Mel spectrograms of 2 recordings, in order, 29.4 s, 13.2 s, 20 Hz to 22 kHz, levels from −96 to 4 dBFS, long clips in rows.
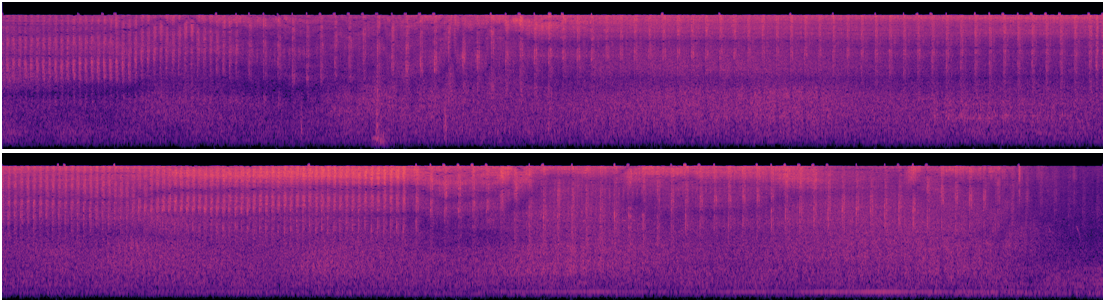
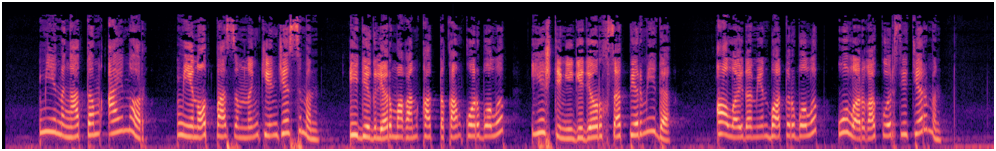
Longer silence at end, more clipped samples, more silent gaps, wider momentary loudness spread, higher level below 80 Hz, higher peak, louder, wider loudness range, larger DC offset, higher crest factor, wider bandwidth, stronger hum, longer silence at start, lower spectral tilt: second, 0 s vs 0.7 s; neither; neither; first, 11 LU vs 8 LU; second, under -90 dBFS vs -40 dBFS; second, -6 dBFS vs 0 dBFS; second, -24 LUFS vs -15 LUFS; first, 10 LU vs 1 LU; neither; about the same, 20 dB vs 16 dB; about the same, 17.5 kHz vs 16 kHz; neither; second, 0 s vs 0.5 s; second, 2 dB/octave vs -3 dB/octave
